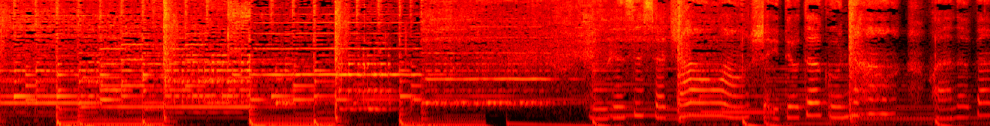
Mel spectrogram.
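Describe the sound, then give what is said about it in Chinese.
A phone rings with an incoming call from a girlfriend, a loud, busy melodic ringtone, a bright synthesized tune of shifting notes and chords playing continuously, with no one speaking. “郁闷的时候，女朋友来电话了”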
